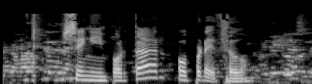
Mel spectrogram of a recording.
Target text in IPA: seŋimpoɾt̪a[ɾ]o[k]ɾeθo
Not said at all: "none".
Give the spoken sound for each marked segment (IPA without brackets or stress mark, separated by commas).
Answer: ɾ, p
